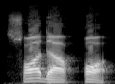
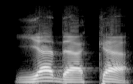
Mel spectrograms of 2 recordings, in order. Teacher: کاف میں اور قاف میں ہمیشہ فرق کو واضح کریں۔ قاف تھوڑا حلق کی طرف سے ادا ہوتا ہے جہاں ہمارے تالو کا نرم حصہ ہوتا ہے، اور کاف تھوڑا سا آگے سے ادا ہوتا ہے جہاں ہمارے تالو کا سخت حصہ ہوتا ہے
